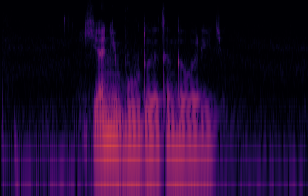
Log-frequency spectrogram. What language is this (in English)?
Russian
